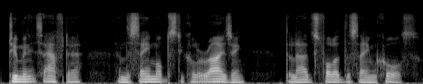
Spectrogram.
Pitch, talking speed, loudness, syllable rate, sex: 115 Hz, 200 wpm, -22 LUFS, 7.2 syllables/s, male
